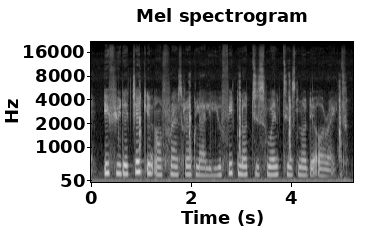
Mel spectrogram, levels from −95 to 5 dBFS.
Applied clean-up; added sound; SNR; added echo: none; Clock; 15 dB; none.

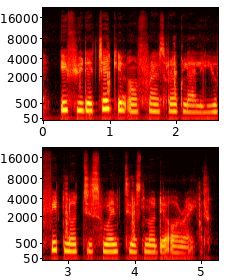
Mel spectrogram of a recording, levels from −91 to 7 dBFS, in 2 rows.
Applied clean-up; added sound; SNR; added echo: neural mask model RNNoise.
